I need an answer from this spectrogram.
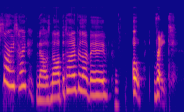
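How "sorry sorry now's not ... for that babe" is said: mock confident, self-assured tone. Retelling a character's line from a scene: imitating a confident apology. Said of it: "so confidently".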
